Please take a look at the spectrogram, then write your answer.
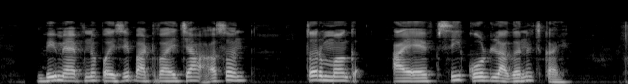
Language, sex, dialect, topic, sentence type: Marathi, male, Varhadi, banking, question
